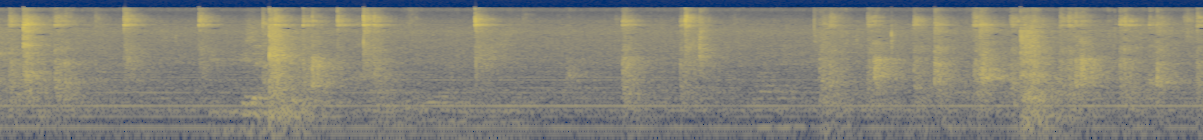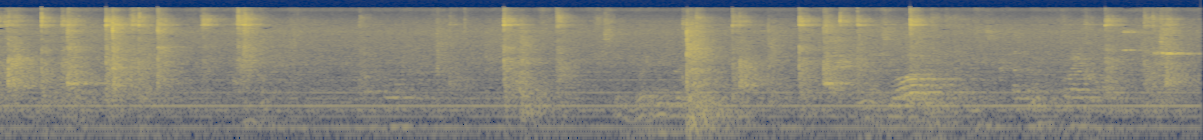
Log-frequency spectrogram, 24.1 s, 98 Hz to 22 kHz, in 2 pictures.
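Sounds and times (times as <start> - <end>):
table tennis ball hits: 0.0 - 4.0, 6.2 - 7.2, 8.2 - 14.7, 17.0 - 17.9, 18.9 - 21.3
steady low hum: 0.0 - 24.0.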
